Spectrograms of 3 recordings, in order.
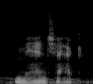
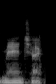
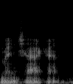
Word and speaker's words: Manchaca: It's spelled Manchaca, but you call it Manchaca. Manchaca. You call it Manchaca, but it looks like it's Manchaca.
